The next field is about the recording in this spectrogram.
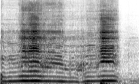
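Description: A steady, nasal buzzing hum hums through a wazoo, a kazoo-like toy with a horn, for about two seconds, low in pitch with a brief downward dip, swelling twice in loudness before cutting off abruptly.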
